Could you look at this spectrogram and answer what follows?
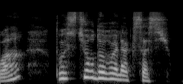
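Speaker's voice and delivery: ordinary talk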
